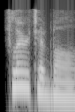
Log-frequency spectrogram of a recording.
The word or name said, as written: flirtability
